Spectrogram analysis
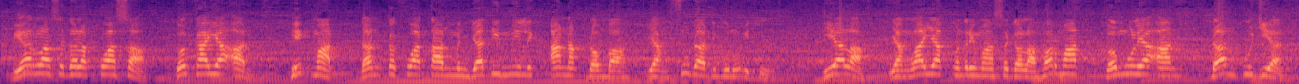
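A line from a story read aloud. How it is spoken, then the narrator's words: Loud group singing. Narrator (Indonesian): Mereka bernyanyi dengan suara keras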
